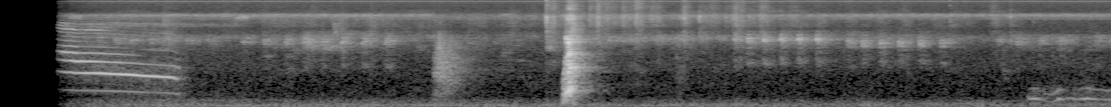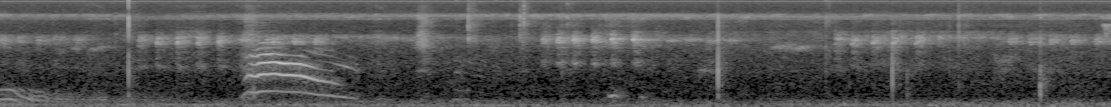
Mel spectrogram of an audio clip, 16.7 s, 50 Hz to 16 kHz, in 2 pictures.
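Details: Blind kitten playing on a wooden ironwood bridge on Jalan Kolonel Sugiono, Kuala Kapuas, Central Kalimantan, on Monday 25 November 2019. Two harmonic meows, falling in pitch, one at the start and one near ten seconds. A sharp knock comes between them against a quiet background.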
